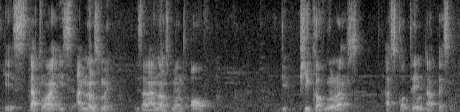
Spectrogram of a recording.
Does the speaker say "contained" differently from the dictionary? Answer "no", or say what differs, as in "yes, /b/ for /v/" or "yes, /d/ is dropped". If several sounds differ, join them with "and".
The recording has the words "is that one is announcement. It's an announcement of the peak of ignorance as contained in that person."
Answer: yes, /d/ is dropped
